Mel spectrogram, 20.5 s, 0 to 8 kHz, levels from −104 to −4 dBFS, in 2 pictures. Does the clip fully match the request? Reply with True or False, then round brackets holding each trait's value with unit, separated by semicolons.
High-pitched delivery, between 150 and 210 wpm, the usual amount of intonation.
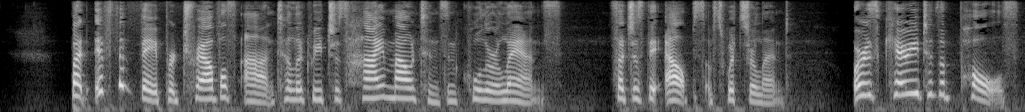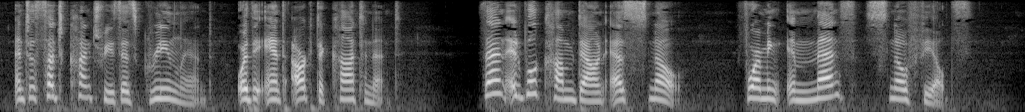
False (235 Hz; 140 wpm; 4.1 semitones)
